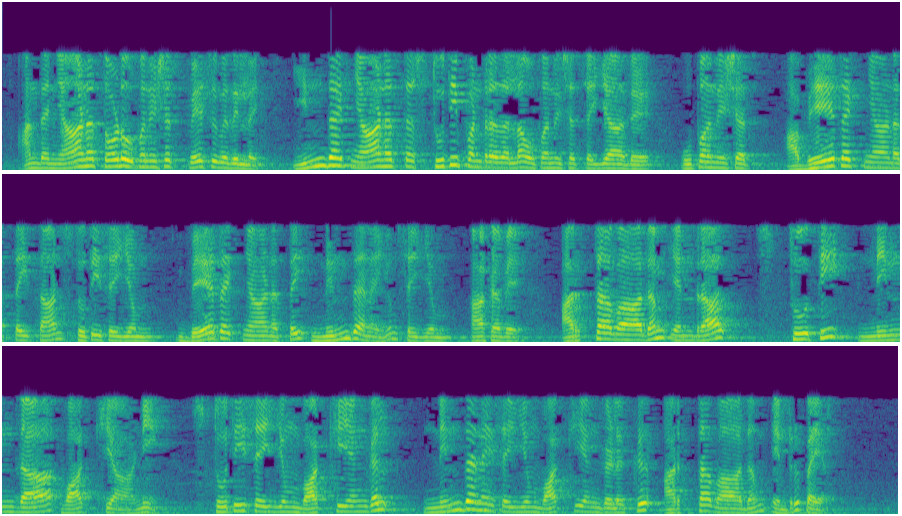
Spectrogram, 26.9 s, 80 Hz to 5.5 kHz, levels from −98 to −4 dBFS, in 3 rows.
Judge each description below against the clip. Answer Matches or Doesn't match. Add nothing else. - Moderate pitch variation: Doesn't match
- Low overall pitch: Doesn't match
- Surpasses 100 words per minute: Doesn't match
